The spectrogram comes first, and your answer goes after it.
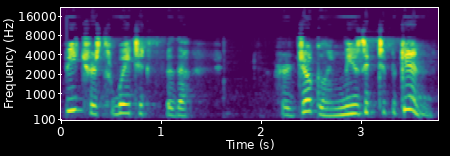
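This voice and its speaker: A woman's voice: high voice, lively intonation, measured pace. A woman reading a children's picture book aloud, expressively but with small stumbles and repeats. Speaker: storybook reader. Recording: dull, lo-fi sound.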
